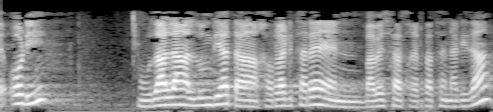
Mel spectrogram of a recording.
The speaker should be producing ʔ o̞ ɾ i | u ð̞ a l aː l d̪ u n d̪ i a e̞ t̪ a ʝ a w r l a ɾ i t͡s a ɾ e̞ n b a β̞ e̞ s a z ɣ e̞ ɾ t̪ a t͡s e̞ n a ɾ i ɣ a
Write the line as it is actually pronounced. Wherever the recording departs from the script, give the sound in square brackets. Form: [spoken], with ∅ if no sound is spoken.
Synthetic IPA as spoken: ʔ o̞ ɾ i | u ð̞ a l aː l d̪ u n d̪ i a e̞ t̪ a ʝ a w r l a ɾ i t͡s a ɾ e̞ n b a β̞ e̞ s a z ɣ e̞ ɾ t̪ a t͡s e̞ n a ɾ i [ð] a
